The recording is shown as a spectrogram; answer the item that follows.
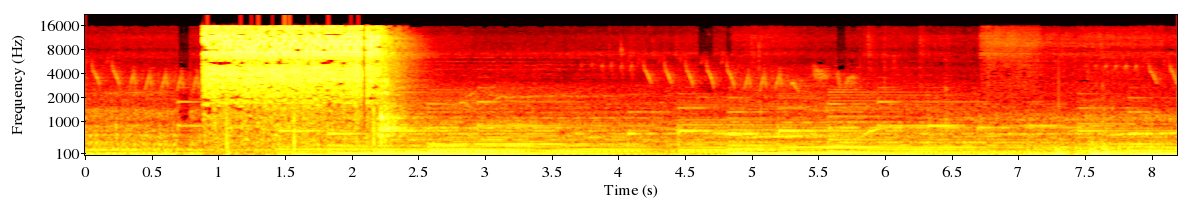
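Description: Stovetop aluminium pressure cooker's weight valve lifting and venting steam in one loud hiss, about a second in, lasting about a second and a half: the cooker has come up to pressure. Background music plays under it.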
